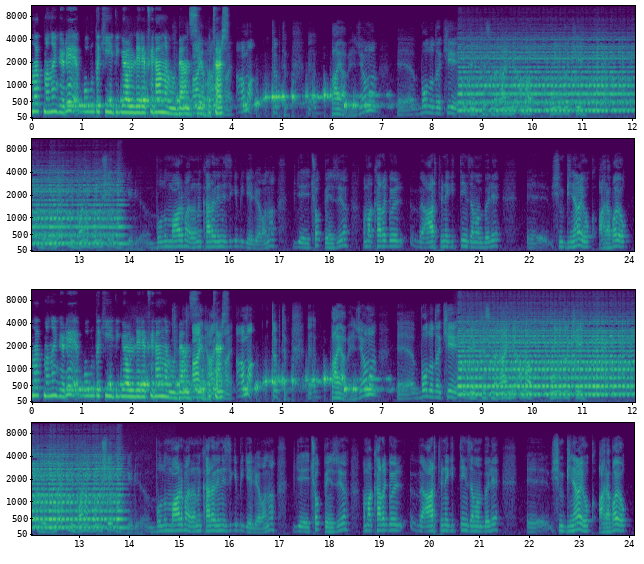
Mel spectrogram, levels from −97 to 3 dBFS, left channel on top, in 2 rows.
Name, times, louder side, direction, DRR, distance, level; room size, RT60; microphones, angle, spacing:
voice 1, 0.0-3.8, left 3 dB, 40° left, 0.7 m, -25 dB
sound 1, 0.7-3.9 4.2-7.2, equal, ahead, 0.5 m, -32 dB
voice 2, 3.2-4.4 4.8-6.9 7.3-10.0 10.3-11.4 12.2-21.7 22.0-23.9, right 4 dB, 80° right, 0.7 m, -37 dB
sound 2, 8.5-14.0, right 5 dB, 35° right, 0.7 m, -29 dB
5.8 x 2.4 x 3.9 m
head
